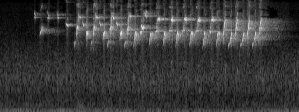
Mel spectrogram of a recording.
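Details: Goldfinch song offered as a melody to teach and train songbirds: after a few thin high introductory notes, a rapid, bright, tinkling twitter of chirps and trills runs steadily for about three seconds, then stops, with a quiet background.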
